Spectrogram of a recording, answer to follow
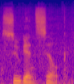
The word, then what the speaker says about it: Sgoueddslk: Sgoueddslk, pronounced Suged Silk.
